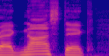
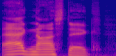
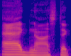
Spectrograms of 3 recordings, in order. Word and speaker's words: agnostic: will the nost not agnostic ah it's not agnostic it's a gnostic because the a is a prefix and the G is silent so it's at Gnostic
